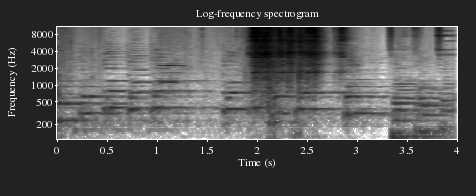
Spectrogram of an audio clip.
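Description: Light plucked-guitar background music, cut about two seconds in by a loud burst of noise lasting about half a second: the 12-volt motor of a home-built Arduino Nano robot shaking on its half-second timed run after being triggered by remote.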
